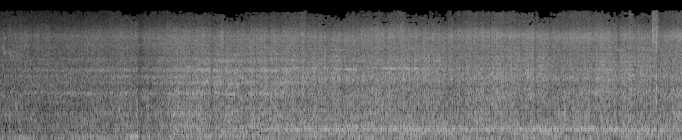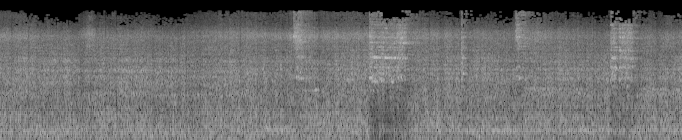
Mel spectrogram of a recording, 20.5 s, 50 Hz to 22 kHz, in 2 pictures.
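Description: Electric multiple-unit commuter train running past at close range: steady rumble of wheels on rail, with a held tone from about 4 to 10 seconds in and sharp clacks over rail joints in the second half.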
